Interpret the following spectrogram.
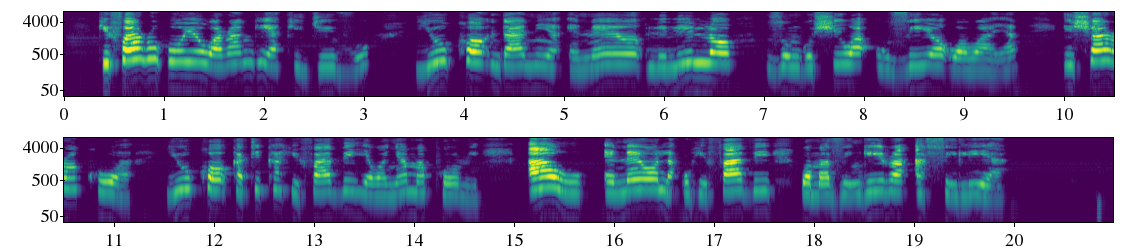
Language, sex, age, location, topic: Swahili, female, 36-49, Nairobi, government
